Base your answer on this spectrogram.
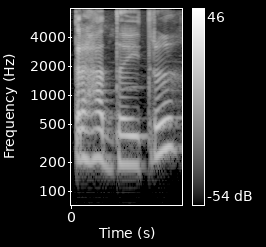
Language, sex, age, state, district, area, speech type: Kashmiri, female, 30-45, Jammu and Kashmir, Shopian, urban, spontaneous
